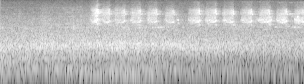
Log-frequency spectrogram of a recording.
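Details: Barn swallow nestlings give rapid, thin, high-pitched begging chitters, about five a second, over steady background hum, from a nest under a grocery store awning as parents fly in with bugs; the young gape whenever a parent passes.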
